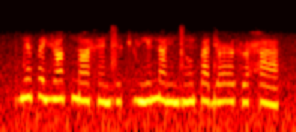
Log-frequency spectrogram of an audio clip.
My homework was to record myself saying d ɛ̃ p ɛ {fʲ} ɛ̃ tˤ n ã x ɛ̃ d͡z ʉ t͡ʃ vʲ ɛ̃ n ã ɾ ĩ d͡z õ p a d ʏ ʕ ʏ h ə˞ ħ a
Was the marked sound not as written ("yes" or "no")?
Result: yes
